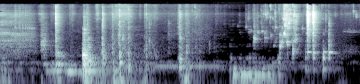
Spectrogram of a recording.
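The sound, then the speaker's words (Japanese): Urine poured from a container into a toilet: several short bursts of splashing liquid with quiet gaps between them, the final pour the loudest. “このおしっこをちょっと、水道に捨てるのが嫌なので、ちょっとトイレの方に捨てたいと思います。”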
